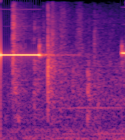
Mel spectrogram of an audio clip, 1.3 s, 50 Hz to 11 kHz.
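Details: Test shock tone from a defibrillator pre-use self-test at 30 joules, after selecting 30 J, charging, then pressing shock into a tester.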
